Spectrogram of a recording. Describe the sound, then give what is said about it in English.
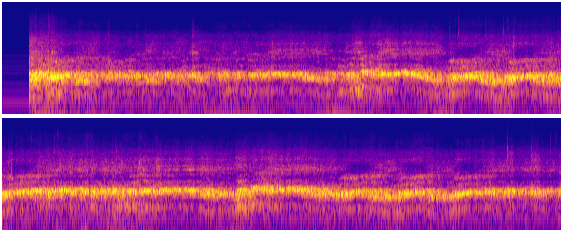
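A large golf crowd at the first tee of the last Ryder Cup, before Sam Burns faces Rory McIlroy, chants in unison about Rory, a loud, steady wall of voices with repeating sung phrases that rise and fall in a regular rhythm, continuing without a break throughout. “And you'll hear the crowd talk about how he's in your head, Rory, Rory.”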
